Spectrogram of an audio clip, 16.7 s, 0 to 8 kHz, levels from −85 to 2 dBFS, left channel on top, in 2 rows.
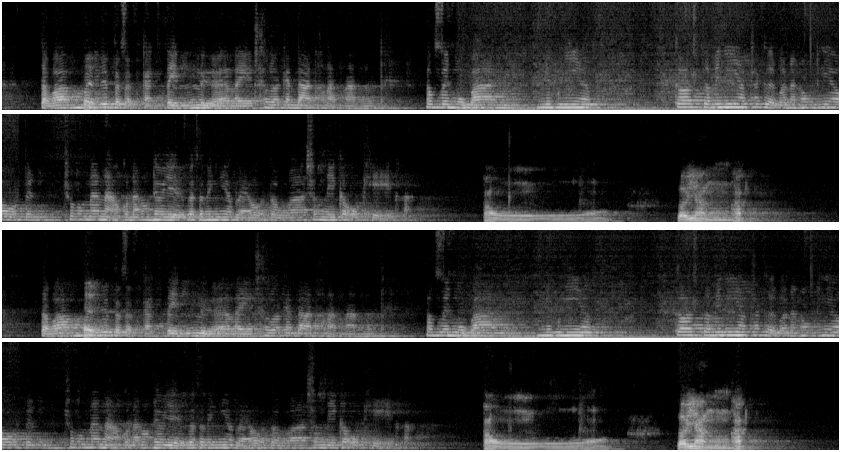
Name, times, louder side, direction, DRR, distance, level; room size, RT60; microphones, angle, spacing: voice 1, 0.4-3.8 4.2-5.9 6.7-12.3, left 1 dB, 70° left, 1 dB, 2.6 m, -28 dB
sound 1, 4.5-8.5 10.2-10.3, equal, 45° left, 1.3 m, -40 dB
voice 2, 13.2-14.5 15.1-15.8, right 3 dB, 50° right, 13 dB, 0.7 m, -26 dB
20.5 x 18.5 x 8.7 m, 1.4 s
head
